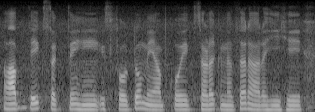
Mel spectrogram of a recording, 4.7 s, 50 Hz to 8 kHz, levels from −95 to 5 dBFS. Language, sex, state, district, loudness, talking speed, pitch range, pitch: Hindi, male, Uttar Pradesh, Deoria, -29 LUFS, 190 wpm, 120-140 Hz, 125 Hz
